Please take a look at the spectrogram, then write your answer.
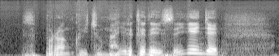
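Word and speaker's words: σπλαγχνίζομαι: 발음이 어렵죠? 스프랑크니 조마이. 스프랑크니 조마이 이렇게 되어 있어요.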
